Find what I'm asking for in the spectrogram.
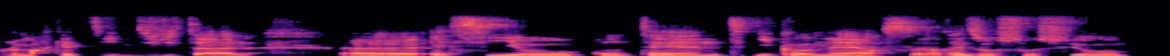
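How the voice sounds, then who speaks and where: A man speaks with fairly even intonation at a fairly low pitch. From France. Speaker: software company co-founder. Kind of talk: interview. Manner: hesitant, many fillers.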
